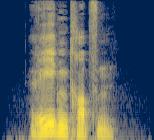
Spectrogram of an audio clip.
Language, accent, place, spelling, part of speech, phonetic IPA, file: German, Germany, Berlin, Regentropfen, noun, [ˈʁeːɡn̩ˌtʁɔp͡fn̩], De-Regentropfen.ogg
- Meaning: raindrop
